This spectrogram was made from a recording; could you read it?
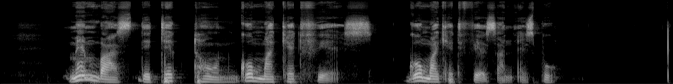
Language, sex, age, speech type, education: Nigerian Pidgin, male, 30-45, spontaneous, tertiary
